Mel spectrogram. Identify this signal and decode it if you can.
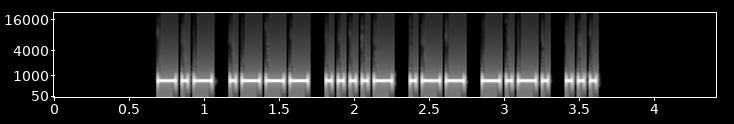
Morse code, heard as a keyed tone, about 39 wpm, 700 Hz. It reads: KJ4WCS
